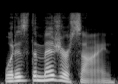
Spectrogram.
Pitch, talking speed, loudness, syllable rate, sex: 140 Hz, 255 wpm, -16 LUFS, 6.1 syllables/s, male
